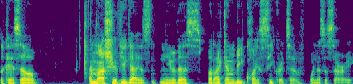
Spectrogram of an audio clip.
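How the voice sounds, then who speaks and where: A man with a plain, everyday voice talks at medium pitch and a moderate pace, his pitch varying in an ordinary way. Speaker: podcast host. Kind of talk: casual chat.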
